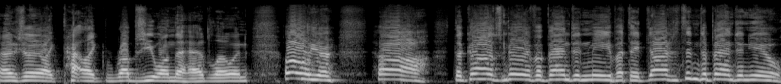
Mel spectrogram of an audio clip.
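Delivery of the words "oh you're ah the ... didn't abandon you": put-on dwarven woman voice, pitched up. Voicing a dwarven priest captain thanking the party: voicing a dwarven priest captain. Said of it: "she's a dwarven woman".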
